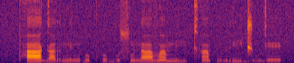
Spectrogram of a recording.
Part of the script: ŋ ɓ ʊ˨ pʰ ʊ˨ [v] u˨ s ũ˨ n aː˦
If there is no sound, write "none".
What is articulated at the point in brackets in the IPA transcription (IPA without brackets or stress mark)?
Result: b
